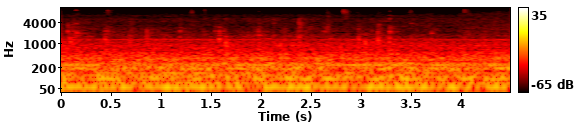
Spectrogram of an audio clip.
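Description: Faint chewing with small, irregular mouth clicks, over a steady low hum and a thin, steady high tone.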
